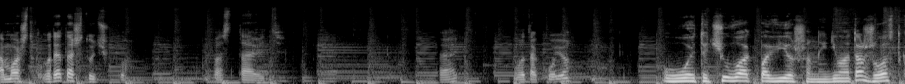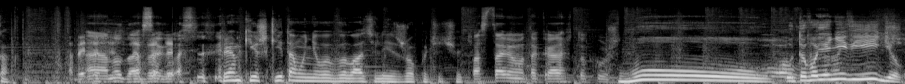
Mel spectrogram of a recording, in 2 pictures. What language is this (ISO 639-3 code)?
rus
